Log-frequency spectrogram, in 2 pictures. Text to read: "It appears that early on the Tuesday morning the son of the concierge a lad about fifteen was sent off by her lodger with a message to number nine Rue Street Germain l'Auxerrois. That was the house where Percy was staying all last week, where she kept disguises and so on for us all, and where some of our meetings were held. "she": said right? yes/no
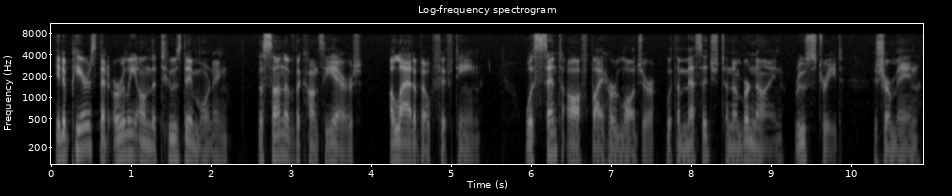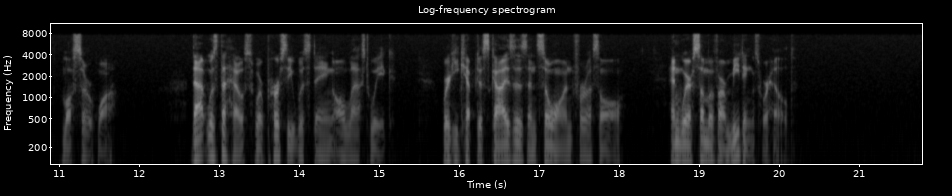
no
